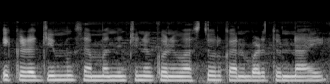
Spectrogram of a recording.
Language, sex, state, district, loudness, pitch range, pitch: Telugu, female, Telangana, Mahabubabad, -14 LUFS, 185-200 Hz, 190 Hz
